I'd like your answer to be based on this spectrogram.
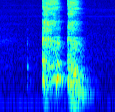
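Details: Two harsh, loud, barking coughs in quick succession, the second trailing off more roughly, from a female smoker with a seasonal smoker's cough.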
